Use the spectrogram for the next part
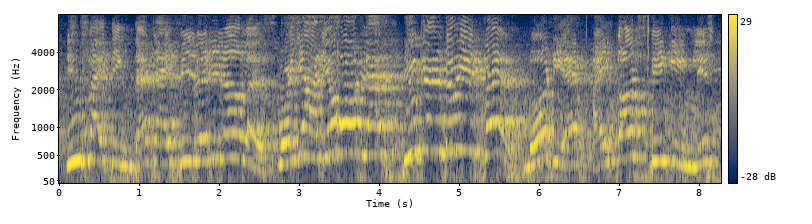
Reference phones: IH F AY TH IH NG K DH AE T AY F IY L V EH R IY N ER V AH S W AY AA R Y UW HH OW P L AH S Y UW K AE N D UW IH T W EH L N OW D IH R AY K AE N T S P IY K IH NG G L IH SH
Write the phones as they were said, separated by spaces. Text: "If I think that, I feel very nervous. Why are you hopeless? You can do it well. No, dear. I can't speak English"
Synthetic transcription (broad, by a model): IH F AY T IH NG K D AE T AY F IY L V EH R IY N ER V AH S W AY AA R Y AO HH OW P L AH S Y UW K AE N D UW IH T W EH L N OW D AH R AY K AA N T S P IY K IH NG G L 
